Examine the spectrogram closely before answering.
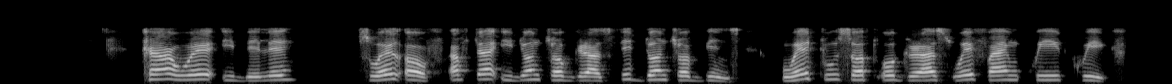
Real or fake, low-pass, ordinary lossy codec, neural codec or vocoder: fake; 5.4 kHz; none; codec, 16 kHz, 8 kbps, FunCodec, trained on Chinese and English, 25 frames a second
